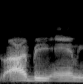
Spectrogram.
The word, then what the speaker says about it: Ibn: Yeah, that nigga Playa Fly real name is IBN Young. I don't know how to say it. Ibn Young? Oh, Ibn. It means son of. That's Arabic. Oh, okay.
